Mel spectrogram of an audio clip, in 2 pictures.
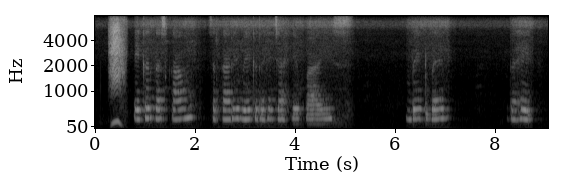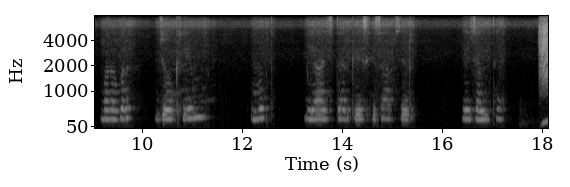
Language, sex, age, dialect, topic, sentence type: Chhattisgarhi, female, 18-24, Northern/Bhandar, banking, statement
